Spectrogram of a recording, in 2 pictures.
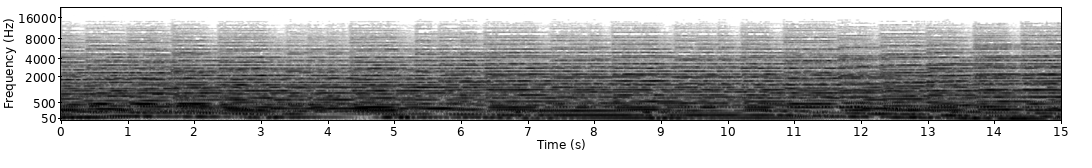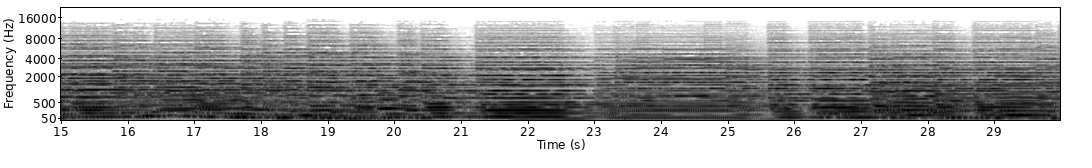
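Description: Pipe organ playing a fanfare in full, held chords that change every second or so, with deep sustained pedal notes in the bass.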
